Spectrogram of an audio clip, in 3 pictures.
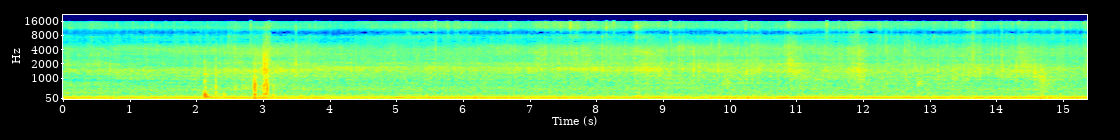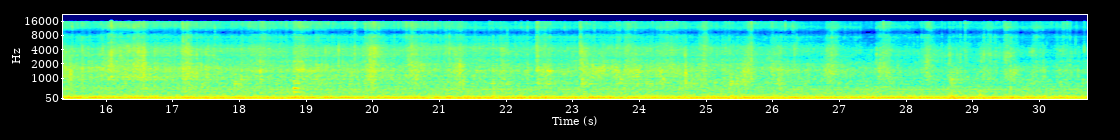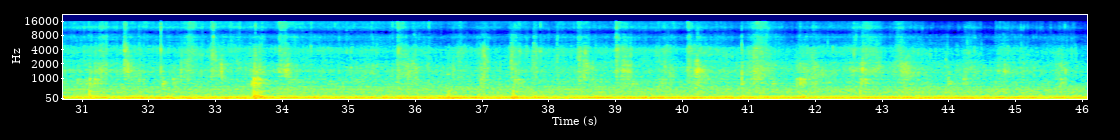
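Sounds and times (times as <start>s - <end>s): fried rice sizzling in wok: 0.0s - 46.0s
spatula scraping pan: 8.6s - 34.2s, 35.3s - 45.9s.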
